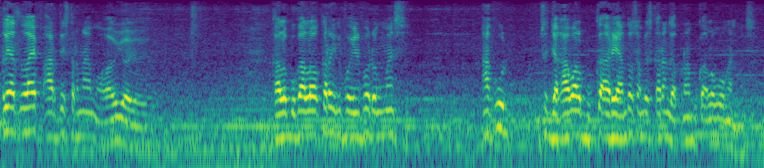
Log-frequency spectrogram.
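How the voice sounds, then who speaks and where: Over background music and audible room echo, a man with a fairly high pitch talks very fast with long, frequent pauses and ordinary pitch variation. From Tangerang, Indonesia. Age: young. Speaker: bus company owner. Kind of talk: casual live stream chat. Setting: live stream. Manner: casual.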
